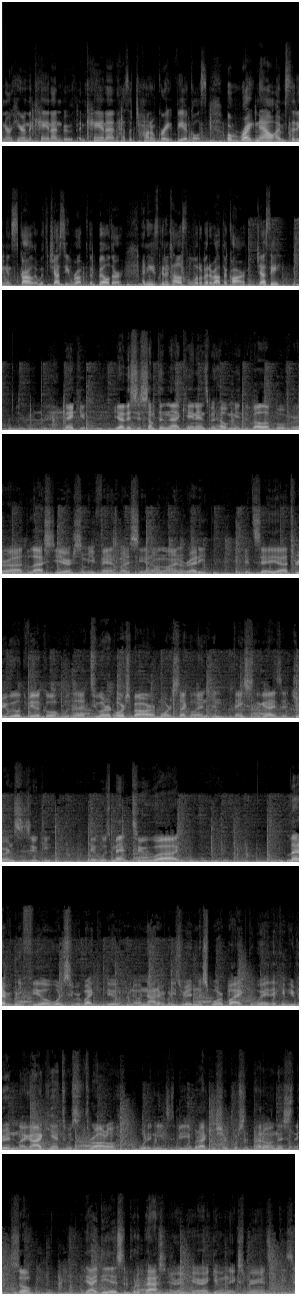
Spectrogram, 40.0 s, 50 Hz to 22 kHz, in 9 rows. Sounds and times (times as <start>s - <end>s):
Speech: 0.0s - 8.6s, 9.8s - 16.4s, 17.0s - 23.0s, 23.6s - 25.0s, 26.6s - 36.2s, 36.8s - 40.0s
Music: 0.0s - 40.0s.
